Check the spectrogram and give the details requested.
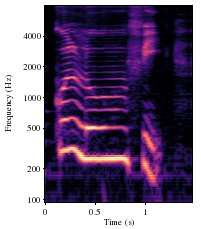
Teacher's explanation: tanwin bertemu dengan huruf Fa hukum bacaannya adalah ikhfa dan cara membacanya adalah samar-samar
